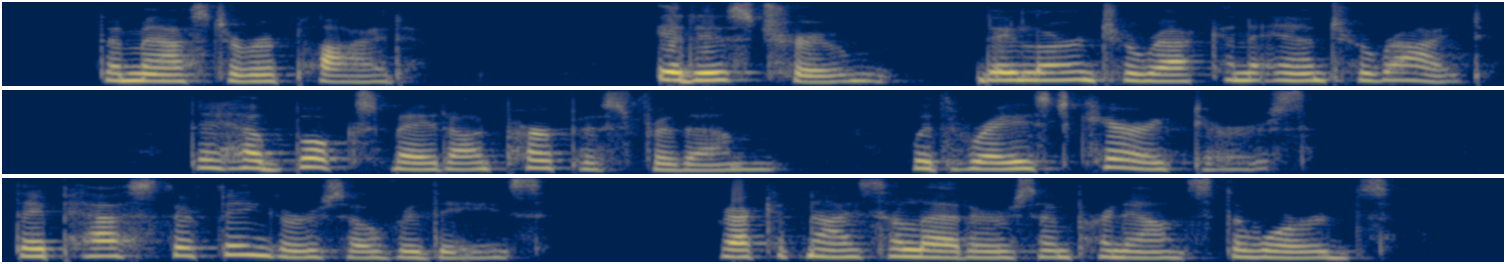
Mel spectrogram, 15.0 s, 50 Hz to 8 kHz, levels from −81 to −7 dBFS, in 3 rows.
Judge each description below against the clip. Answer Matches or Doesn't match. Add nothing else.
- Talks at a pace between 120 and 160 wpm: Matches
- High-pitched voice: Matches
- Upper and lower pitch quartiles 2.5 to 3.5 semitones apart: Matches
